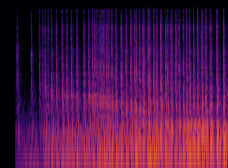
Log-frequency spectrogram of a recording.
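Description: Intro sound effect for an animated logo: after a brief silence it starts and swells steadily louder with rapid pulsing, building into intro music.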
